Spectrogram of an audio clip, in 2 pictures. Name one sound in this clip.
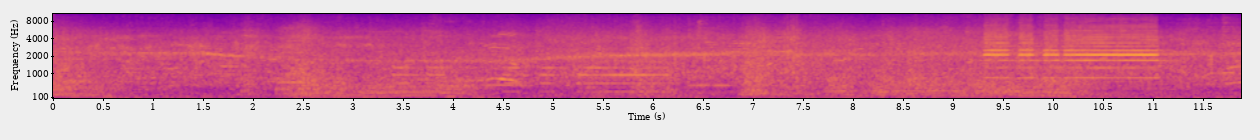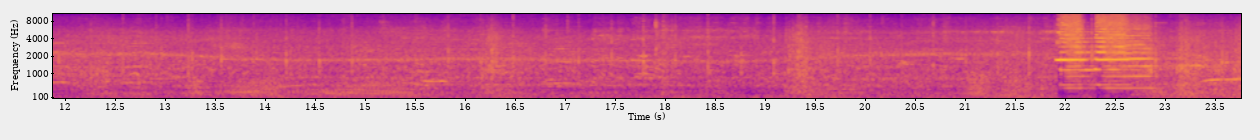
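Motorcycle engines rumble and rev as they roll past.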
